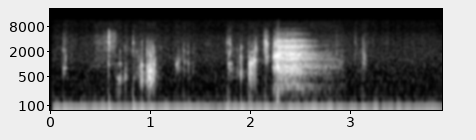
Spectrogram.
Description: SFX喝汽水发出的音效下载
